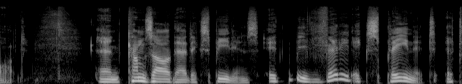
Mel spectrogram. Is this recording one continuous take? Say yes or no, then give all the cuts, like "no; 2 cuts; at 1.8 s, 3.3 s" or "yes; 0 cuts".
no; 3 cuts; at 1.7 s, 2.9 s, 3.5 s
